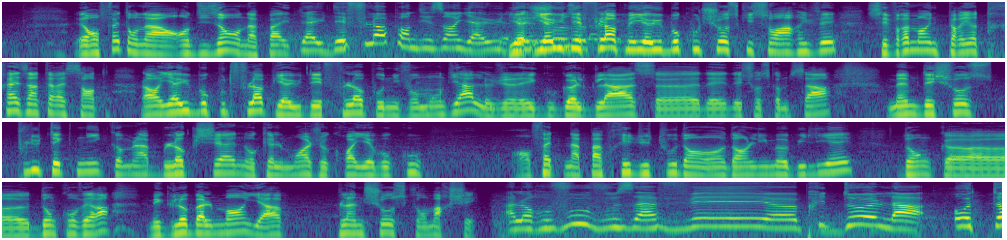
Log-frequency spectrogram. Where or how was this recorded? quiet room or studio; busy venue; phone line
busy venue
